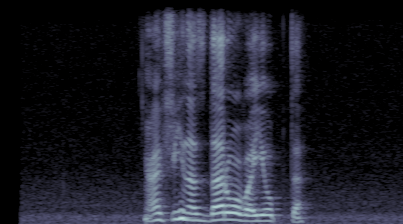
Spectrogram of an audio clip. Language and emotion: Russian, positive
